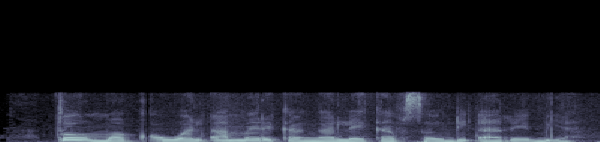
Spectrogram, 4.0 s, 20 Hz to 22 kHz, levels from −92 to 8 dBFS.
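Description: From about 0.98 to 1.09 s the speech shows packet loss on an ADPCM call: roughly 20 ms, likely a couple of packets, drops to a hard-edged silence. The decoder's predictor and step size then mistrack, so speech resumes with brief distortion before settling.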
